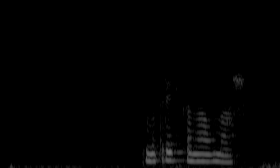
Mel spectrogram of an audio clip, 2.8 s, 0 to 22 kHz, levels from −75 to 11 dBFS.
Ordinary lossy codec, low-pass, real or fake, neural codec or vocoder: MP3, 16 kbps; 3.6 kHz; real; none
